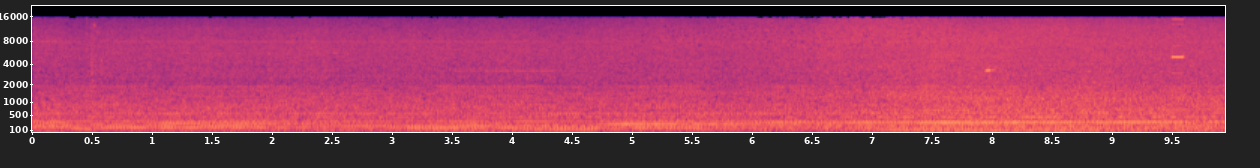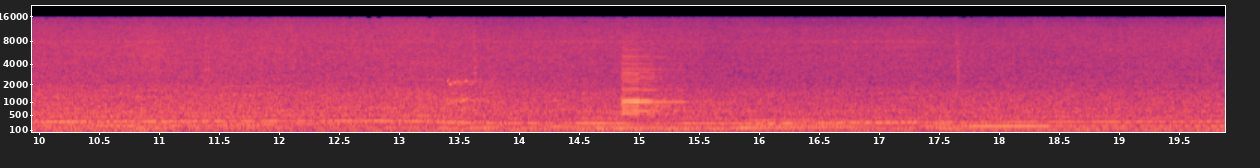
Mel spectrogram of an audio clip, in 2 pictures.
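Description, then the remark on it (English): Steady road noise from traffic on a highway, a continuous low engine rumble whose pitch slowly shifts, with a brief louder swell late on. No one speaks. “And you guys, this is the part where I hate because we're on a highway, and this is the part where it gets kind of tricky because there's always traffic.”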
